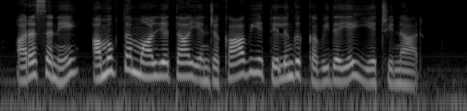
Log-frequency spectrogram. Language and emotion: Tamil, neutral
